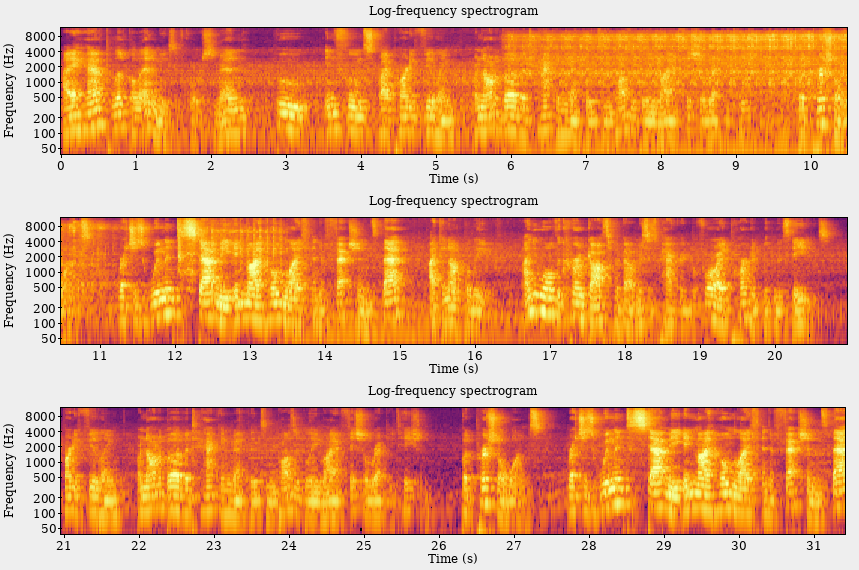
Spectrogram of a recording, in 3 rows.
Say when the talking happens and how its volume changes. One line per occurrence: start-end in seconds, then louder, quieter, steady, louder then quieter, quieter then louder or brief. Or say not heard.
0.0-31.3 steady.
